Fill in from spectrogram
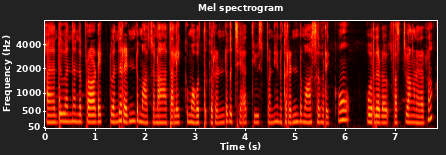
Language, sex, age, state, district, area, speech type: Tamil, female, 18-30, Tamil Nadu, Kanyakumari, rural, spontaneous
